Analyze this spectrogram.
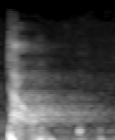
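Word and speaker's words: ταῦ: O tau tem o som da letra T em português, como em tem, e é esse som mais forte. T, tal. O nome dessa letra é tal.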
